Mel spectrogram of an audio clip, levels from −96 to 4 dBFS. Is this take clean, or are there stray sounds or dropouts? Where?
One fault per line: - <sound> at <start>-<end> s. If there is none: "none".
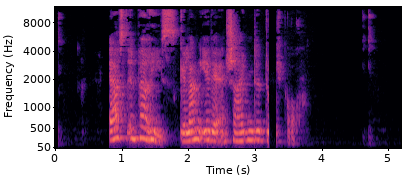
- dropout at 3.2-3.3 s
